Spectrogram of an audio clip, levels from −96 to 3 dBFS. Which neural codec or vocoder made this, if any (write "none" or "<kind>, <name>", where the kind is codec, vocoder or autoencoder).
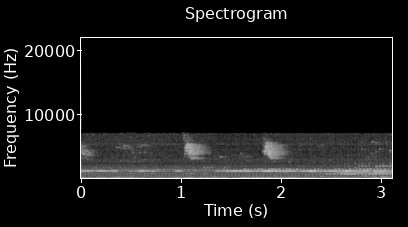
none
